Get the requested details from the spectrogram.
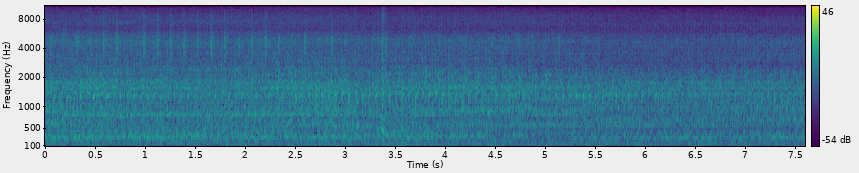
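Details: Peugeot/Citroën TU5JP4 engine at cold idle; steady, fairly quick light ticking knock around three to four a second over the engine note, source unconfirmed; engine knock when cold.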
